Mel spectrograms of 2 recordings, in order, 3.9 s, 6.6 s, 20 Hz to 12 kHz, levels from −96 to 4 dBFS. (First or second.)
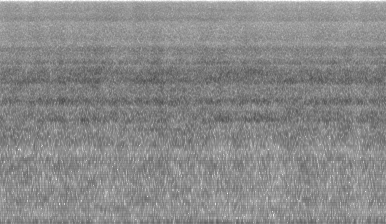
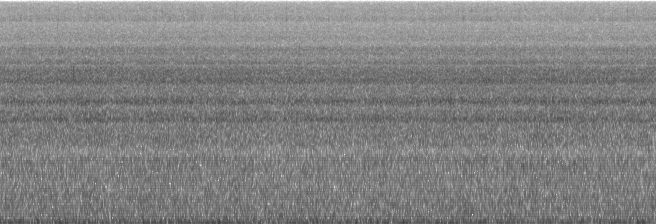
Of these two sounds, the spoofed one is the first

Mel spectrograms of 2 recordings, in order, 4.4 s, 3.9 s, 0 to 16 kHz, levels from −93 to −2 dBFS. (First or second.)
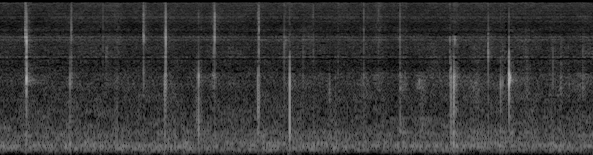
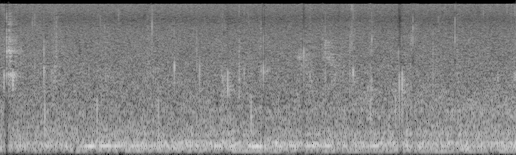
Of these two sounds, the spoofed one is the first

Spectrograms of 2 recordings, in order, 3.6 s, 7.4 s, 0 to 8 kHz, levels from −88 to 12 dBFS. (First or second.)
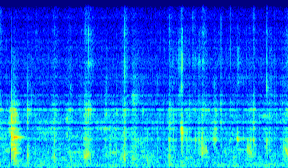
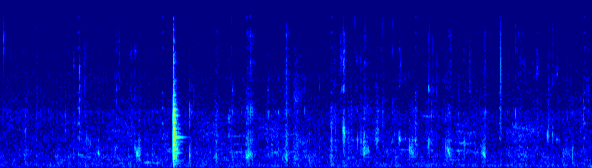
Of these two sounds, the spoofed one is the first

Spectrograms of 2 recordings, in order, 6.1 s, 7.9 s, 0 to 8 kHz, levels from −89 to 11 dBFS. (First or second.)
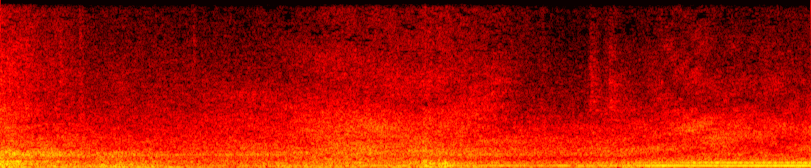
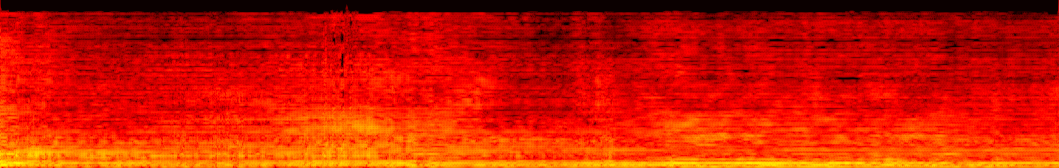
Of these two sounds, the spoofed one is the second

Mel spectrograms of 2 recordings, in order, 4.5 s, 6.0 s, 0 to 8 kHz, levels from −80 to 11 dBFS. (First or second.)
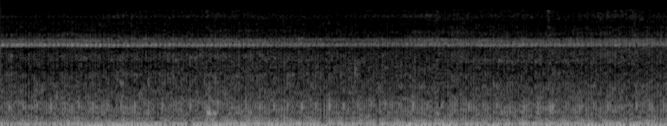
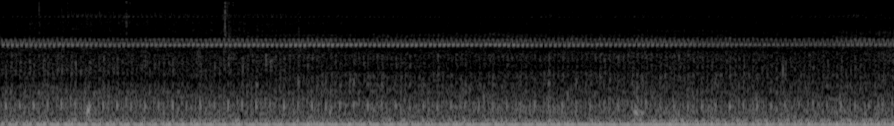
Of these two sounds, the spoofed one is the first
